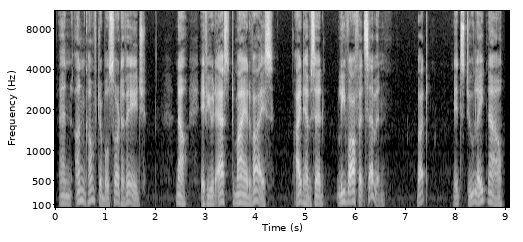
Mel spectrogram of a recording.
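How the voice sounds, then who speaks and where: A man's voice: medium pitch, no echo, pitched above the performer's own voice, close to an everyday voice. A man voicing a pompous, easily offended egg creature who lectures and takes offense. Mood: lecturing. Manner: haughty, quick to take offense, lecturing.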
